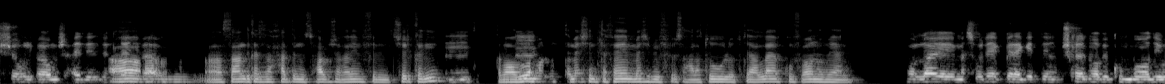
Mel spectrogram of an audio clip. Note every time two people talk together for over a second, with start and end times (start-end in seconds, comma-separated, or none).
none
